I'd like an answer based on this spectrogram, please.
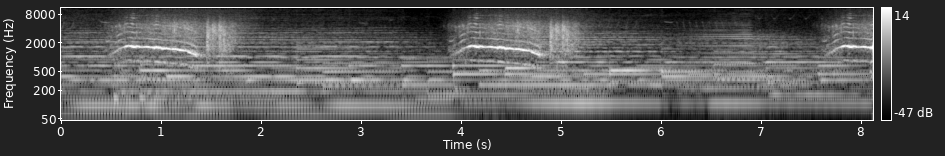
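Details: Domestic cat meowing, each meow a drawn-out call that rises then falls, about three in eight seconds, over steady background music.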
